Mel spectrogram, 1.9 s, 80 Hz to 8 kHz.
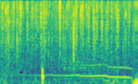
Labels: {"label": "biophony, cascading saw", "recorder": "SoundTrap 600 or HydroMoth"}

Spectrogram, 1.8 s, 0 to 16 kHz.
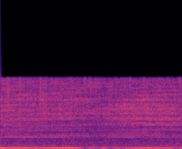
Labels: {"label": "anthrophony, boat engine", "recorder": "SoundTrap 500"}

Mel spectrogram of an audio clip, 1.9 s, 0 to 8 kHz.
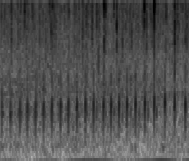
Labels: {"label": "biophony, rattle", "recorder": "SoundTrap 500"}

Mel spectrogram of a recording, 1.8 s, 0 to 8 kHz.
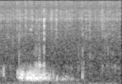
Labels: {"label": "biophony, growl", "recorder": "SoundTrap 600 or HydroMoth"}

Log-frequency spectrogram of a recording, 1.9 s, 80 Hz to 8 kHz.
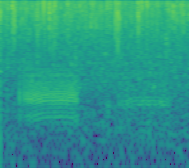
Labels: {"label": "biophony, croak", "recorder": "SoundTrap 500"}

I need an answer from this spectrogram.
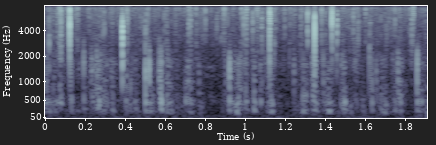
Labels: {"label": "biophony, sea urchins (Echinidae)", "recorder": "SoundTrap 600 or HydroMoth"}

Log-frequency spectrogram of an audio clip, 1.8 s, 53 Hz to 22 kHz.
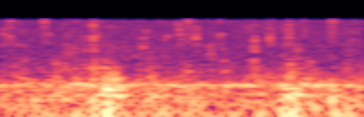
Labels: {"label": "anthrophony, boat engine", "recorder": "SoundTrap 300"}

